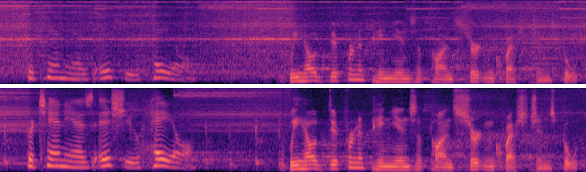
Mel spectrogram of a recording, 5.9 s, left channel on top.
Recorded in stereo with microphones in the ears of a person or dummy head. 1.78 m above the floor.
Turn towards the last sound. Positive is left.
turn(degrees=-20)  # may be behind; listen again after turning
